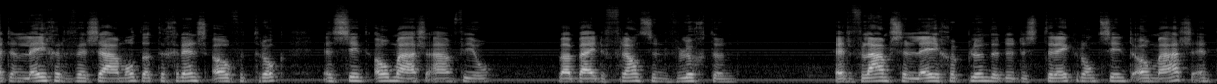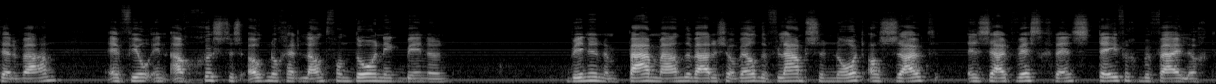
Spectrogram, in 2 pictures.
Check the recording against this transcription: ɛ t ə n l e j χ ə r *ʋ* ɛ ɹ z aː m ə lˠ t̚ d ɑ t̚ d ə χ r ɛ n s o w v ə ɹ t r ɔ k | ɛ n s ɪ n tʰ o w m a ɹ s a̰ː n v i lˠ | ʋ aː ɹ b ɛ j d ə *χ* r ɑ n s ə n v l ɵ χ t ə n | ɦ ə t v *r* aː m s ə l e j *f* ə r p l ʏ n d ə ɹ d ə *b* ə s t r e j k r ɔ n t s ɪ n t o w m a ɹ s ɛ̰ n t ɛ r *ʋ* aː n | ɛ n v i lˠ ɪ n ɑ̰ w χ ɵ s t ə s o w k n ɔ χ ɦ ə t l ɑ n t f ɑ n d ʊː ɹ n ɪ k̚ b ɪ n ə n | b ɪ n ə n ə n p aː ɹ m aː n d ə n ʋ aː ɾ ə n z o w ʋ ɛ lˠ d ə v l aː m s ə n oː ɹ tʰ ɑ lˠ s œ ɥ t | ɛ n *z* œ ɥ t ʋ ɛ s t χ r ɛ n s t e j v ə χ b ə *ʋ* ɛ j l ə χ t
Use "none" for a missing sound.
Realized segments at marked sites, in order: v, f, l, χ, d, ʋ, z, v

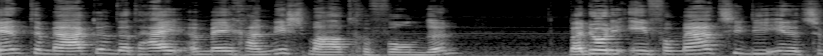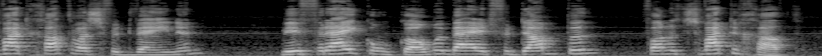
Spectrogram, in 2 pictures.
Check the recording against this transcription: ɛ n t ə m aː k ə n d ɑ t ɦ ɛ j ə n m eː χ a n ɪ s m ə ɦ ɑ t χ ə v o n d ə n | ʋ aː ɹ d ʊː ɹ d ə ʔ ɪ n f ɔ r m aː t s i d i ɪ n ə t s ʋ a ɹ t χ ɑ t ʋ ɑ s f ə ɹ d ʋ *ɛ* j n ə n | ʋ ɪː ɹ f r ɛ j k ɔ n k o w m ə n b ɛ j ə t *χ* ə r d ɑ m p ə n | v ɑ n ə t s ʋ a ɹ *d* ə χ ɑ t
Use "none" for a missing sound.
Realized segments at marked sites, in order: e, f, t

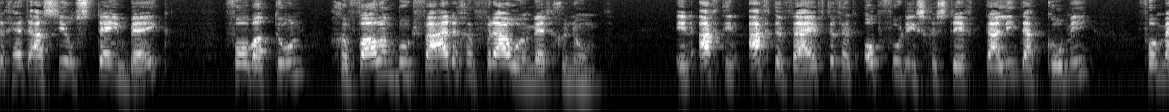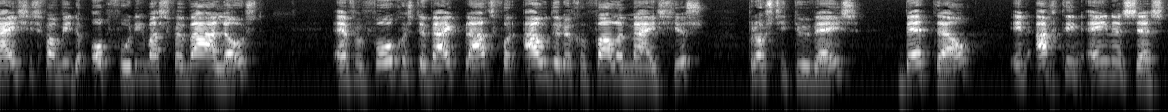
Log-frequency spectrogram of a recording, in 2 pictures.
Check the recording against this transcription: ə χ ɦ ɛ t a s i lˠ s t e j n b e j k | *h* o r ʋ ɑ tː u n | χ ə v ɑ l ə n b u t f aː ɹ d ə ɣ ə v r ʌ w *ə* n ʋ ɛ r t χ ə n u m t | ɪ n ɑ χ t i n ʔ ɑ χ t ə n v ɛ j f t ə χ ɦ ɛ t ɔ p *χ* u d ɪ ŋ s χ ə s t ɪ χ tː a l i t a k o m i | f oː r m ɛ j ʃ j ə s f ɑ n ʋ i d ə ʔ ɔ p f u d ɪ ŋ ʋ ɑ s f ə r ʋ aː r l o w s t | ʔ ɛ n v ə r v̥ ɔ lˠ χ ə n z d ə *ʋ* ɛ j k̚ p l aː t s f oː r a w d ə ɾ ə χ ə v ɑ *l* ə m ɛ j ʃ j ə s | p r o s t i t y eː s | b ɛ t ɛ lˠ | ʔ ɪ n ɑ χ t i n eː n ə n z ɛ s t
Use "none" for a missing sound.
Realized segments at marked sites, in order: f, ə, f, ʋ, l

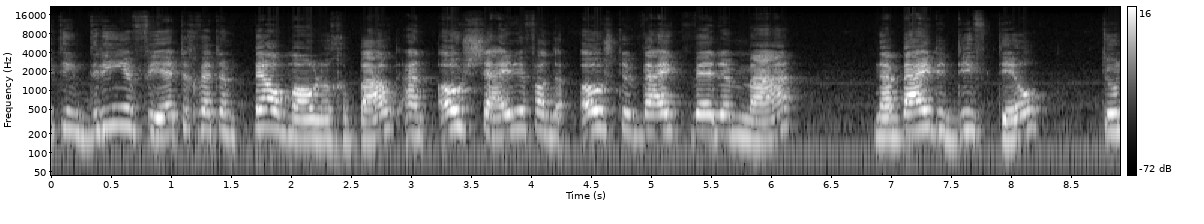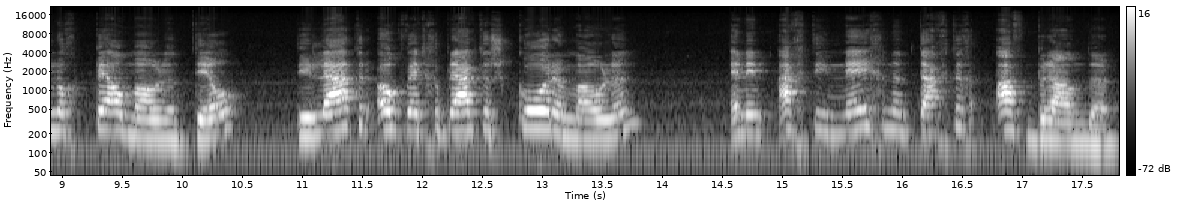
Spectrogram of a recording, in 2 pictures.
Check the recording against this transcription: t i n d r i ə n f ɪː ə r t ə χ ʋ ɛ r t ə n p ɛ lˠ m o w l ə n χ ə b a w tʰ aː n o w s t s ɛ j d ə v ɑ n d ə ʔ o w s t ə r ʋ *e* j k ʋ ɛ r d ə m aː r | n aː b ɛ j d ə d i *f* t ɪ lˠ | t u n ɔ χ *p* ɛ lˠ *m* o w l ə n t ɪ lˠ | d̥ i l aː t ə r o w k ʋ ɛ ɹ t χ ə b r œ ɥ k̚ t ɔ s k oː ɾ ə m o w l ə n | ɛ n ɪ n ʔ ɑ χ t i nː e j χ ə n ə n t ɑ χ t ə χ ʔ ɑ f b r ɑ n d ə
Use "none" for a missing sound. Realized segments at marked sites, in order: ɛ, f, p, m

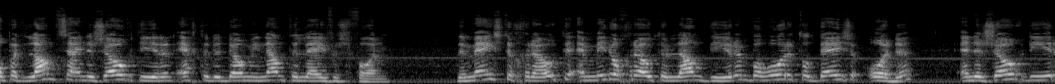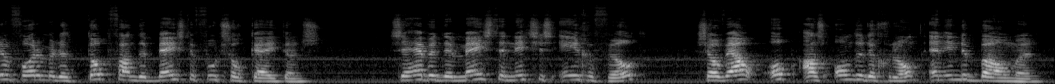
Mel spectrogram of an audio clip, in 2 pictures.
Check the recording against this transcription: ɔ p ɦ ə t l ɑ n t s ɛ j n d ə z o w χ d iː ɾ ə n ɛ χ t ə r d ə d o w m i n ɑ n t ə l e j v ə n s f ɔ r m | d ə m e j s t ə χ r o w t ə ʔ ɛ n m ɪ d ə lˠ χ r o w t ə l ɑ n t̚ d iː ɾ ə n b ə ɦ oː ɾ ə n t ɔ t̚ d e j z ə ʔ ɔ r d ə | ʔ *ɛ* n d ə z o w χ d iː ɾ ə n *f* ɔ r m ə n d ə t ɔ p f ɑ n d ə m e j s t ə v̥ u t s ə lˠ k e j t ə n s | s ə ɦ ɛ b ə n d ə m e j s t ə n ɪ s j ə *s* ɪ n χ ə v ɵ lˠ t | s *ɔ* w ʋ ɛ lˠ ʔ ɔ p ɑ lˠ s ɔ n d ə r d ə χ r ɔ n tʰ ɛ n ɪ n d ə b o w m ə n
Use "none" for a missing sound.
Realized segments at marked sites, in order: ɛ, v, s, o

